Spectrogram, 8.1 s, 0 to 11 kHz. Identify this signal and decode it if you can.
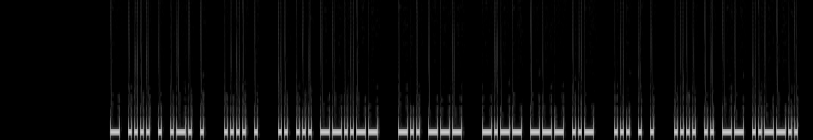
Morse code, heard as a keyed tone, about 40 wpm, 700 Hz. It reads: THERE HE IS, DO YOU SEE HIM?
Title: Sentences from Top 100 Words 40wpm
